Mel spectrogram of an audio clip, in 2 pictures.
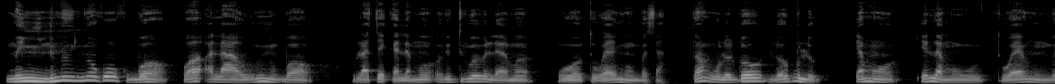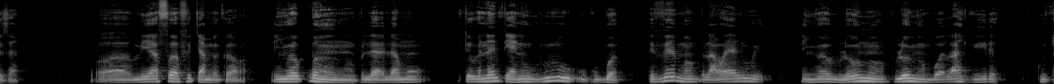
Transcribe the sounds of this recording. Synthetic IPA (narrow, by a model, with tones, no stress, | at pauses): mɨ˨ɲĩ˨nĩ˨˦mɨ˦ɲ˦o˦ko˦wu˨ku˨ɡ͡bɔ˦˨wɔ˦ʔa˨la˨wu˨ɾu˦ɲũ˨˦ɡ͡bɔ˦˨ | ṵ˨la˨t͡ʃɛ˨kə˨lə˨mɨ˨ʔo̰˨du˦tu˦ɾu˦o˦bɨ˨lə˨mə˨ | wo˨tu˨wɛ˨˦ɲũ˨bɨ˨sa˨ta˦kwu˨lo˨do˦lo˨˦k͡pu˦˨lo˨ | ja˦mo˨jʔe˦lə˨mɨ˨wo˨tu˨wɛ˦ɲũ˨˦bɨ˨sa˨ | mi˨jɛ˦fə˦˨fɨ˦t͡ʃa˨mə˨kə̰˨ | e˨ɲũ˦ə˦k͡pə˨bɨ˨lə˨lə˨mo˦˨ | to˨bə˦nɛ̃˦n˦tɛ˨nĩ˦wu˨ɾu˦ɾu˦u˨ku˨ɡ͡bə˨ | tɨ˨ve˦mə˨˦bɨ˨la˨wa˦ja˦lu˦we˨ | e˨ɲũ˦ə˦blo˨˦nũ˦o˨bɨ˦lo˦ɲõ˨˦bo˦la˦d͡ʒu˨i˦ɾə˨ | ku˨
